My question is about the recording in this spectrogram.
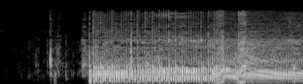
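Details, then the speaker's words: Ported Stihl MS461, not yet broken in with rings unseated, after the high-speed jet was richened a quarter turn and then turned back. It snaps to a crisp, steady scream and pulls slightly into the cut without burbling; clean full-throttle running. "Now I'm going to turn it back and you'll hear it clean up."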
